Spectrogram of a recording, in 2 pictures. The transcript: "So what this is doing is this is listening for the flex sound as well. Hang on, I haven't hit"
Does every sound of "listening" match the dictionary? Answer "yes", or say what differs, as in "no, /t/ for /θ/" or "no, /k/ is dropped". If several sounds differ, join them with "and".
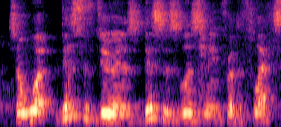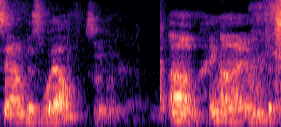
yes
